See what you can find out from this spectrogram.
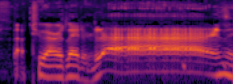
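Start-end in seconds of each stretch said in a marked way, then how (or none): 1.1-2.1 long high loud "aah"; hollered wail. A narrator's reading. Rabbit keeps hollering from sticker bushes, mock wail. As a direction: sustain a put-on howl. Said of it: "He's still hollering".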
